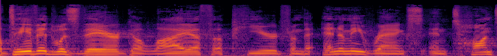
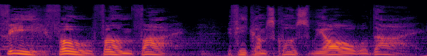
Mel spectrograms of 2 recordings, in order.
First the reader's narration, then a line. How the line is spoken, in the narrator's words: soldiers whispered under their breath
